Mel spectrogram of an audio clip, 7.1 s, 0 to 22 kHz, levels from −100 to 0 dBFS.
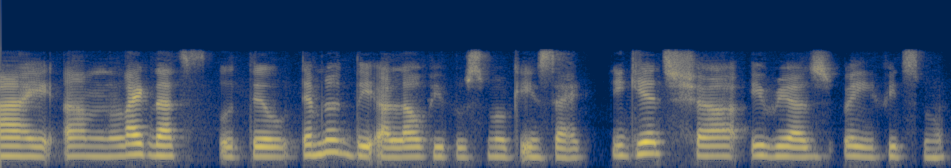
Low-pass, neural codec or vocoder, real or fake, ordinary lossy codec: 7.2 kHz; codec, 16 kHz, 0.8 kbps, ZipCodec; fake; none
